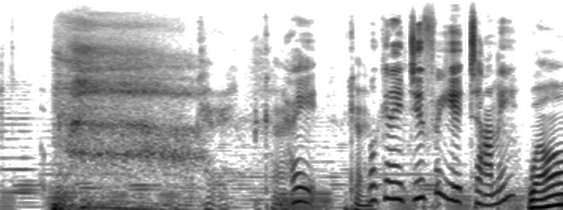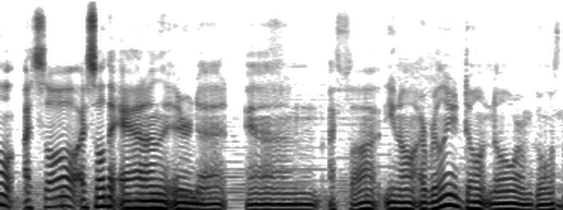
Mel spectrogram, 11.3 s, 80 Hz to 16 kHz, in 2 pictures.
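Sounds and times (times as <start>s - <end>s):
person taking a deep breath: 0.5s - 2.8s
speech: 2.9s - 11.2s.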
